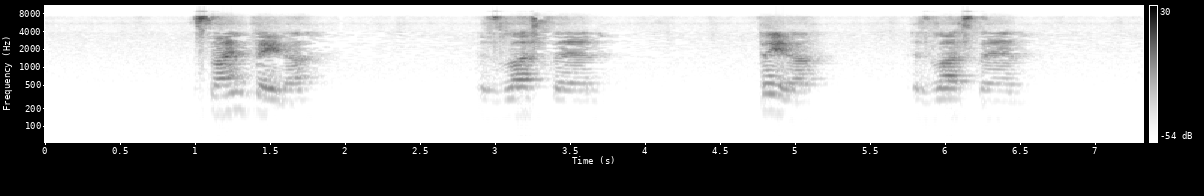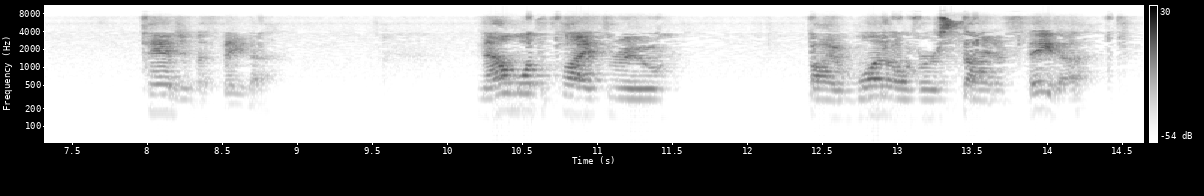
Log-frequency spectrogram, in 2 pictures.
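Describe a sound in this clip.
A young man speaks calmly and clearly, close by, in short phrases.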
